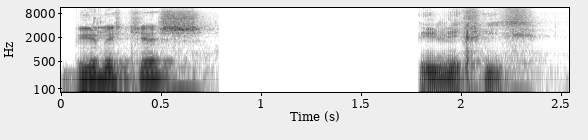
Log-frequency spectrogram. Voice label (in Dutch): Wiellegies, Nieuw lekkerlands dialect; wieletjes; trulegies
